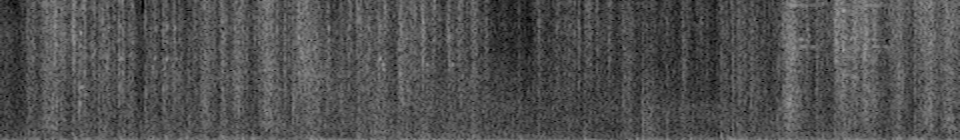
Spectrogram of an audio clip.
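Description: Dense, continuous gunfire in the shooter game BattleBit, a muffled wall of overlapping shots and bursts heard at moderate level with no clear gaps.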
